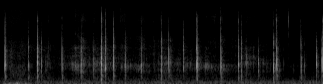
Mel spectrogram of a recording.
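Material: Cardboard.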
